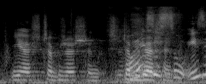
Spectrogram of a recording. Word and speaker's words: Szczebrzeszyn: Szczebrzeszyn. Szczebrzeszyn. Yes. Szczebrzeszyn. What about you? Szczebrzeszyn. Yeah, Szczebrzeszyn.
